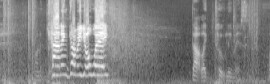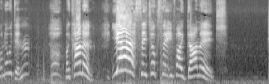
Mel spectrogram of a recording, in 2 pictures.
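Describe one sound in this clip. A young girl talks with animation into a headset microphone, close by.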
